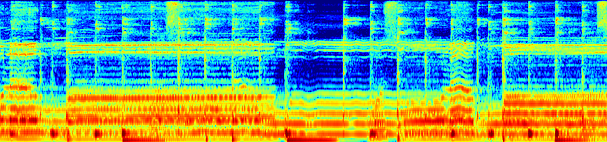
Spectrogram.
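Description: Male voices singing Islamic sholawat in unison through microphones, backed by an Al-Banjari ensemble of hand-struck frame drums in a steady rhythm, with a deep bass drum note every two to three seconds.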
